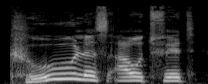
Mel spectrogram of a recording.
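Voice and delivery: langgezogenes, höheres Lob eines Punkers; anerkennend. Acted. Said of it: "sagte er anerkennend". (anerkennend, lässig gedehnt)

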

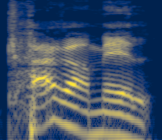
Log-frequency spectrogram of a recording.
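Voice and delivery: slow, stern drawn-out name; scolding. Acted. Angel scolding his drunk friend, slow and stern. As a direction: tell him off with one long word. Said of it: "rührte er".

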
